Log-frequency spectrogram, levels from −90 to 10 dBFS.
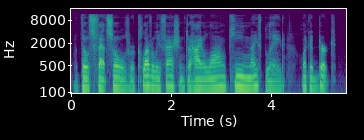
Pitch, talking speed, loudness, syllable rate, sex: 120 Hz, 185 wpm, -19 LUFS, 5.4 syllables/s, male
